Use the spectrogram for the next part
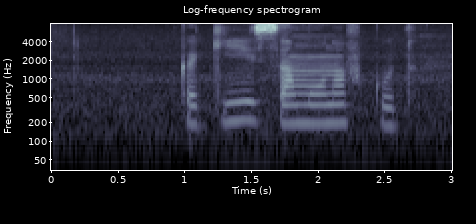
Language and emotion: Russian, neutral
